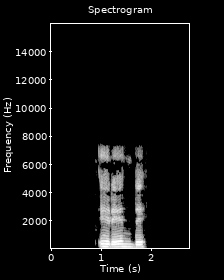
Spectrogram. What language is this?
Guarani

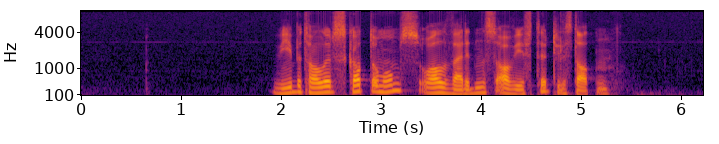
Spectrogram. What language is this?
Norwegian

